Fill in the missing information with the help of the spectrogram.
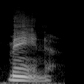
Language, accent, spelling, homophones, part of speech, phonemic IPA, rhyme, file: English, US, Maine, main / mane, proper noun, /meɪn/, -eɪn, En-us-Maine.ogg
- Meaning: 1. A former province of Pays de la Loire, France. Capital: Le Mans 2. A state of the United States; probably named for the province in France. Capital: Augusta. Largest city: Portland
